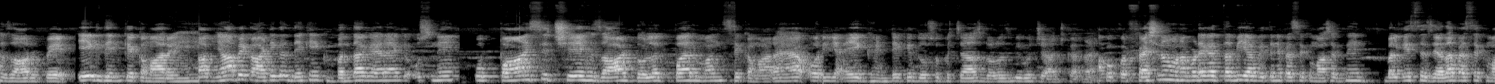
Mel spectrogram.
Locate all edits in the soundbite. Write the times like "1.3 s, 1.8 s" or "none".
2.0 s, 7.3 s, 8.3 s, 11.0 s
